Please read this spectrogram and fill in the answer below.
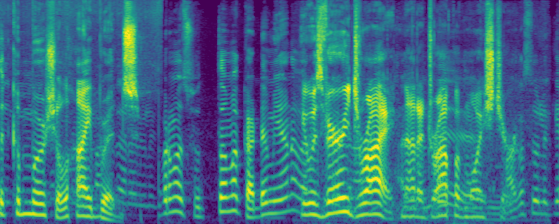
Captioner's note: through translator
